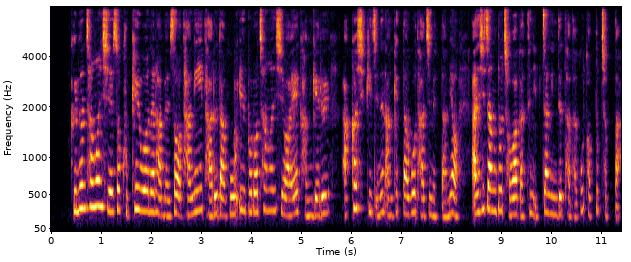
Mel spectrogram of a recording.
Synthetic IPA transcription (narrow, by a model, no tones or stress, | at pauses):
kɯnɯnt͡ɕʰaŋwʌnɕʰie̞sʰʌkukʰe̞uwʌnɯɭɦamjʌnsʰʌtaŋitaɾɯdaɡoiɭbuɾot͡ɕʰaŋɦwʌnɕʰiwae̞kaŋɡe̞ɾɯɭ | a̰kʰaɕʰi̥kʰid͡ʑinɯnʔa̰nkʰe̞t̚t͈aɡotad͡ʑimɦe̞t̚t͈amjʌ | a̰nɕʰid͡ʑaŋdot͡ɕʌwaɡatʰɯnip̚t͡ɕ͈aŋindɯtʰadaɡotʌp͈ut͡ɕʰʌt̚t͈a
